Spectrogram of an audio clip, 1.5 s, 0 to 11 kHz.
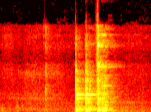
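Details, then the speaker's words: VW Passat B3, driver's-side front suspension knock: inner tie rod where it screws into the steering rack rocked by hand gives three sharp metallic clunks; play in the ball joint knocks over bumps, no up-down play; tie rod to be replaced. "она вкручивается в рейку и вот на этом шарике она туда сюда вот так вот играет стучит на кочках"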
